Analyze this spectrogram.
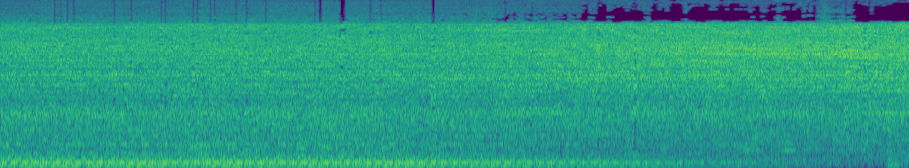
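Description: Loud electronic music with a deep droning bass plays through speakers.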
